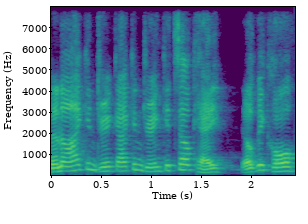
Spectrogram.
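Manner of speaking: high little pixie character voice. Voicing a pixie insisting she can drink: voicing the pixie. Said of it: "And then she".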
